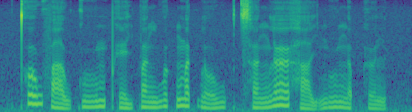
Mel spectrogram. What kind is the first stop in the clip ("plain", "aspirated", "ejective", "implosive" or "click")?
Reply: aspirated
